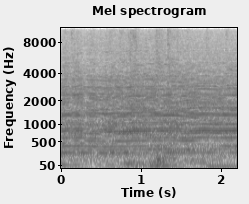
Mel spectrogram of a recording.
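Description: A Honda S2000 Fast & Furious edition engine revs hard in the racing game Forza Horizon, a steady loud high-pitched whine held for a couple of seconds with no talk.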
